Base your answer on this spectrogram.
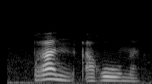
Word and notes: d' Brenn-Arome: Bas Rhin; Herrlisheim

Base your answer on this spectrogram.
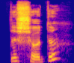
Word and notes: de Schàtte: Bas-Rhin; Strasbourg

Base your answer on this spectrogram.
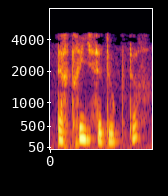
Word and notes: d'r Driesedokter: Bas-Rhin; Reichshoffen

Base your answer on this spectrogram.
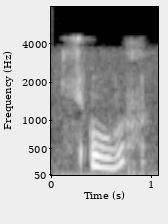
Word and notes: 's Ohr: Bas-Rhin; Reichshoffen

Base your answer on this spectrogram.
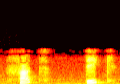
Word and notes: fett, dick: Bas-Rhin; Herrlisheim

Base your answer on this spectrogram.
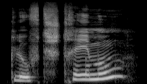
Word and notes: d' Lùftstreemùng: Bas-Rhin; Strasbourg

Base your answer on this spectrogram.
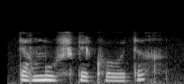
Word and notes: d' Mùschkelkàter: Alsatian; Bas-Rhin; Reichshoffen

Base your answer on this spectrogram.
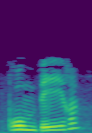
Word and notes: d' Brombeere: Bas Rhin; Herrlisheim

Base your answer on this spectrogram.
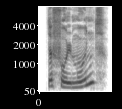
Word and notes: de Vollmond: Bas-Rhin; Strasbourg

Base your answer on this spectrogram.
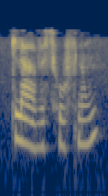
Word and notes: d' Leweshoffnùng: Bas-Rhin; Reichshoffen

